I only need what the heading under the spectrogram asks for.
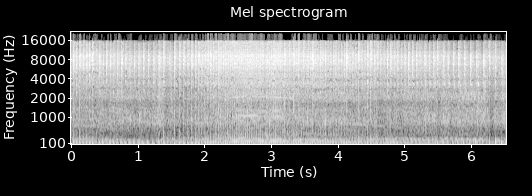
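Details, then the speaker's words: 33-year-old Homelite 8 hp 4,400 W yard-sale generator: single-cylinder chugging at steady even beat, loud exhaust buzz; makes power but leaks gas. Normal running. "All right. Well, so it works. It runs, makes power, leaks gas."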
